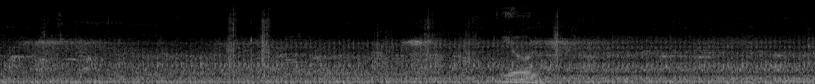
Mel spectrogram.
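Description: Steady low rumble of outdoor background noise, with a faint voice heard briefly about five seconds in.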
